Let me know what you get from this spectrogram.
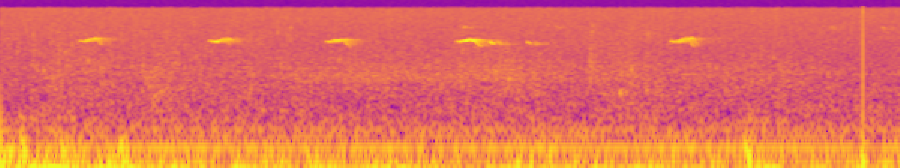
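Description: A small bird repeating a short, high chirp about once a second, over a steady low rumble.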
